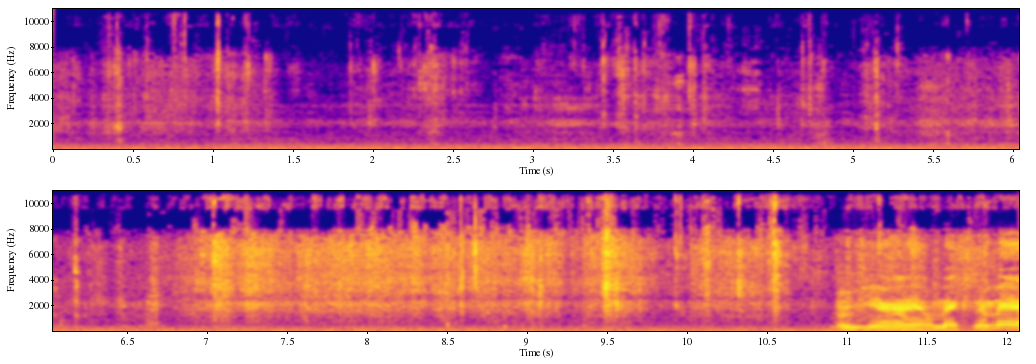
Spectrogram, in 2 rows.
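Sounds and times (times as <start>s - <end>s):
steady low hum: 0.0s - 12.0s
takeout packaging being handled: 6.3s - 12.0s.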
